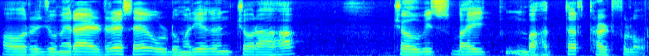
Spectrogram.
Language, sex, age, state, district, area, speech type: Urdu, male, 18-30, Uttar Pradesh, Siddharthnagar, rural, spontaneous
